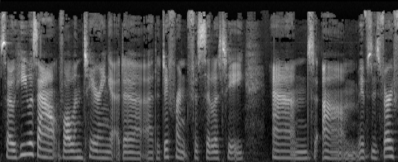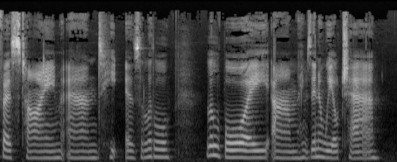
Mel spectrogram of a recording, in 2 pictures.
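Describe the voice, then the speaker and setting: A woman with an English Midlands accent speaks at a fairly slow pace and a fairly low pitch in a very clean recording with a silent background. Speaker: horse therapy program director. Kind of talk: interview. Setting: studio.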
